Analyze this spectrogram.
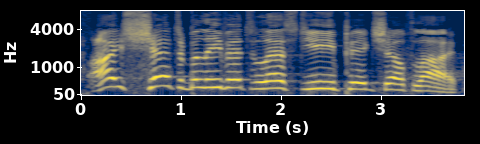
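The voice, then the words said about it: Put-on English accent. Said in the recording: “my best English impression”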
